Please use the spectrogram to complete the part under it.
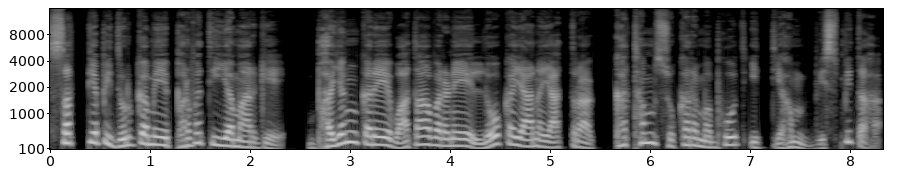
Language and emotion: Sanskrit, surprised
